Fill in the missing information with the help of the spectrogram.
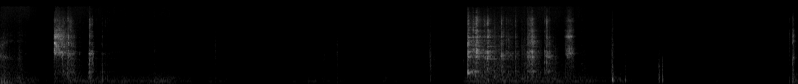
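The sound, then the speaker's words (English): Glassware clinks and clatters in two busy bursts as someone gets a glass of water, one near the start and a longer one past the middle, with near silence and a few faint taps between. No one speaks. “So to start off, let me get some water.”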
